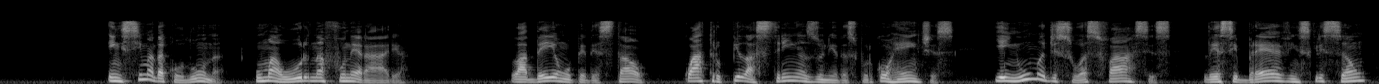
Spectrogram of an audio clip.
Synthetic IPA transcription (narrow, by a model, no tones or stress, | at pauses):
ẽj̃sĩmɐd̪ɐkolũnɐ̰ | ũmɐuɾnɐfuneɾaɾiɐ̰ | lad̪ejɐ̃w̃ʊped̪est̪aw | kwat̪ɾʊpilast̪ɾĩɲɐzunid̪ɐspoɾkoɦẽnt͡ʃɪ̰s | ɪẽj̃ũmɐd͡ʒɪsuɐsfasɪ̰s | lesɪbɾɛvɪĩskɾisɐ̃w̃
